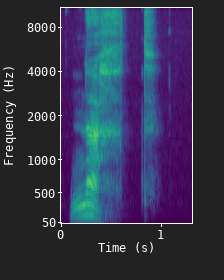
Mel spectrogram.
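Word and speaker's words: Nacht: دي نخت، دي نخت، نخت. التسي والها هون تلفظ مثل حرف الخاء في اللغة العربية.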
